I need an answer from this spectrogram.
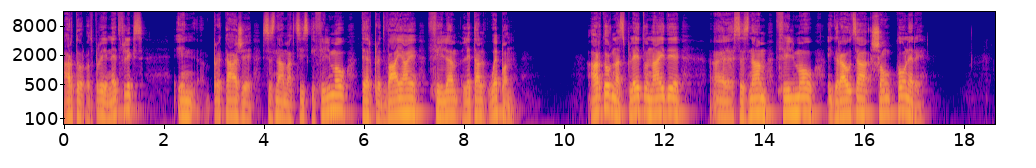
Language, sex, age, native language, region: Slovenian, male, 30-49, Slovenian, Gorica region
